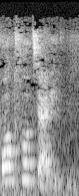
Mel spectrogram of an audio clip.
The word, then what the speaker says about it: পথচারী: যেমন ধরো পথচারী, এই যে সমাসবদ্ধ পদের মাঝখানে পথের সঙ্গে একটা থয়ের সঙ্গে একটা স্বরেয় আছে, এইটা কিসের মতো উচ্চারণ হবে? ও এর মতো।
